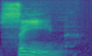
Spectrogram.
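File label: "scene", English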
